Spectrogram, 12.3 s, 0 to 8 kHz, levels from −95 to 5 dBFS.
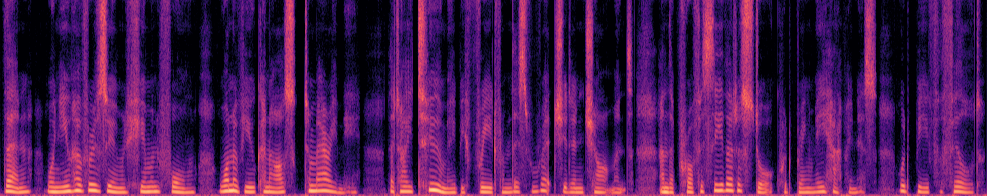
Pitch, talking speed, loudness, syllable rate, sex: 190 Hz, 185 wpm, -19 LUFS, 4.8 syllables/s, female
